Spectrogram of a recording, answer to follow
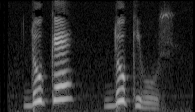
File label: "duce ducibus", latin; santillana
